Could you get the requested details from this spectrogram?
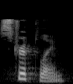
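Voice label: "stripling", English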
